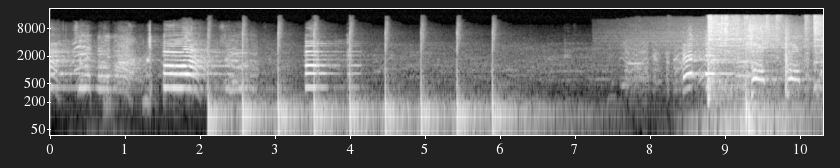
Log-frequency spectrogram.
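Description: Live Afrobeats music over a festival sound system. A pitched melodic riff opens, and a drum-and-bass beat of about two hits a second comes in about two seconds in. The beat fades out by about seven seconds, and full, loud music comes back near the end.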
